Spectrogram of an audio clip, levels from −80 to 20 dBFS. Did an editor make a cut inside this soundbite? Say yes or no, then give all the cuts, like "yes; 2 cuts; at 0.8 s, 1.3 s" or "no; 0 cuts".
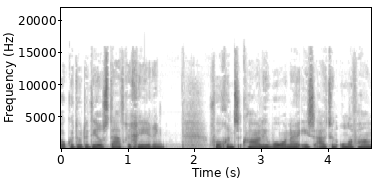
yes; 1 cut; at 2.7 s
